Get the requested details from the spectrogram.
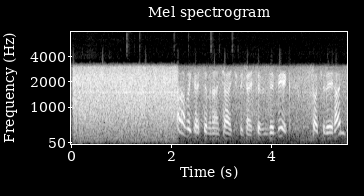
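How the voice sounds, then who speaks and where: A man, an amateur radio operator, heard over a shortwave ham radio link, talking in an easygoing, halting way and ending each turn with a sign-off. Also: a little high, lively intonation, gravelly. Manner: easygoing, halting with fillers, ends turns with "over". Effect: heard over a shortwave ham radio link, narrow and hissy. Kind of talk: radio contact exchange. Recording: tinny ham radio with loud hiss.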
